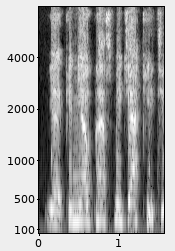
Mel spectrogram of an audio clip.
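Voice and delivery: Midlands accent. Shown as a demonstration. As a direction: put on a broad Midlands accent. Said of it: "they'd have this accent".

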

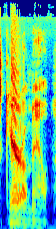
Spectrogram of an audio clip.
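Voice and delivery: "caramel" in three syllables, KAIR-uh-mel; corrected pronunciation. Shown as a demonstration. Host conceding the three-syllable pronunciation of "caramel" is right. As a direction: say "caramel" as spelled, care-a-mel. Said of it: "apparently he's right".

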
